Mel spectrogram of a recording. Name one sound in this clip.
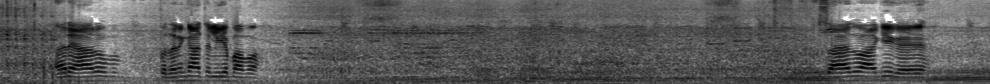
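Traffic rumbles all around.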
